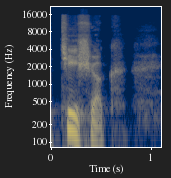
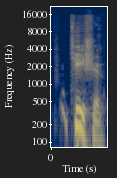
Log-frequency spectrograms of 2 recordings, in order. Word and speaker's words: Taoiseach: it like a real Irish person, but the Taoiseach is the prime minister. And it was a guy named Leo Varadkar, who was the first gay and, Asian let's just say Taoiseach, Prime Minister of Ireland.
